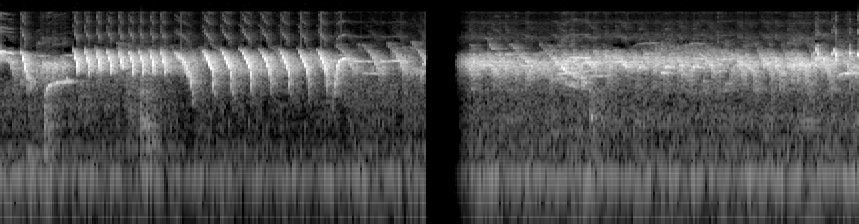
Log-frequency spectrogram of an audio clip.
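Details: Yorkshire canary, ringed, with a very loud voice and a song filled with cililin-style phrases: a fast run of high, downward-sweeping notes, a brief break, then a dense, continuous high warbling trill over a steady low hum.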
